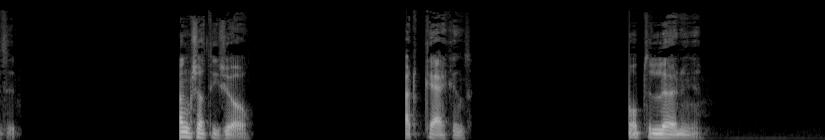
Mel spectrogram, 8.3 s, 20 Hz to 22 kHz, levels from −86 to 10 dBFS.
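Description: Speech with a clipped start after a pause at 1.32–1.80 s, 3.60–4.06 s and 5.81–6.29 s. Each follows a silence of about 1.2 s, and nearly half a second is swallowed while the sleeping output device wakes, so "zat hij zo" and "op de leuningen" begin abruptly.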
